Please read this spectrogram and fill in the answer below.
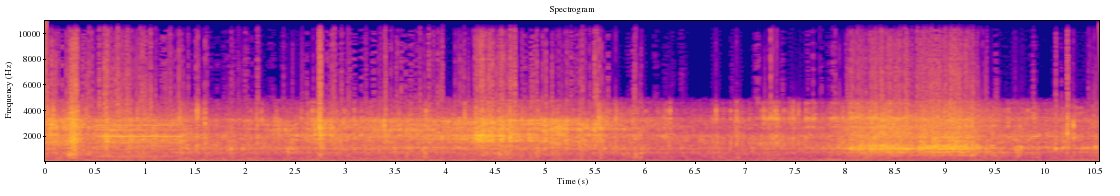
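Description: Dashcam's in-car recording of a car driving on a wet road: loud, steady engine and road noise with a crackly, distorted edge. A sharp click comes just after the start, followed by a brief steady tone lasting about a second.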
